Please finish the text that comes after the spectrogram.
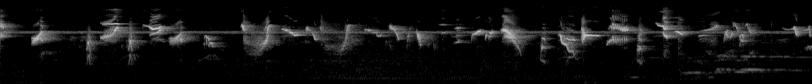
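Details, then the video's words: Fighting song of an Oriental magpie-robin during voice training: dense, energetic run of clipped whistles, sweeps and chattering notes, nearly continuous, accompanied by an unbroken thin high tone. "Choè than hót đấu/Choè than hót luyện giọng căng lửa/Choè than hót"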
